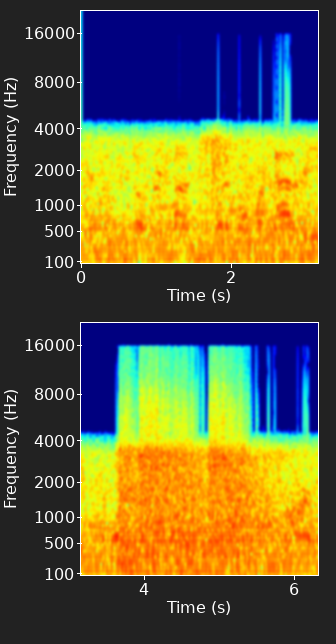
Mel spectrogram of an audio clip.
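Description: A crowd of voices chattering. About three and a half seconds in, a combat robot smashing into a Dell desktop computer makes a sudden loud, harsh noise lasting about a second, then a second, shorter burst.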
